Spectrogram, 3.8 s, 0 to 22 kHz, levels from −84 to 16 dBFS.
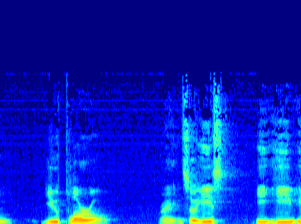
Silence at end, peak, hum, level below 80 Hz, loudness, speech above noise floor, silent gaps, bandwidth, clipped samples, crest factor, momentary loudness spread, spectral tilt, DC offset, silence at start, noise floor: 0 s; -2 dBFS; none; -62 dBFS; -17 LUFS; 42 dB; none; 14 kHz; under 0.1%; 16 dB; 18 LU; -6.5 dB/octave; under 0.1%; 0 s; -58 dBFS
